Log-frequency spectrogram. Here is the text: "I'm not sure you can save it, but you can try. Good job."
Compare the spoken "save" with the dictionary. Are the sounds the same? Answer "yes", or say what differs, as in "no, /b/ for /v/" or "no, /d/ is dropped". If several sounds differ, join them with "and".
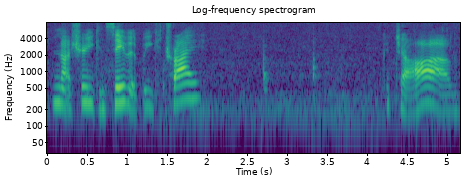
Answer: yes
